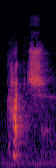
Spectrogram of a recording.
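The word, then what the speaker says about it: cwtch: she names it and it's called kuch but it's written like that and Erin I won't read you letter but I just I do want to say what this means pronounced catch catches a Welsh word which has no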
